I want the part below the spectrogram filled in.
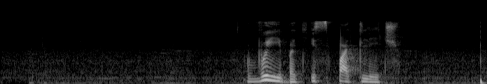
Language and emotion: Russian, angry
